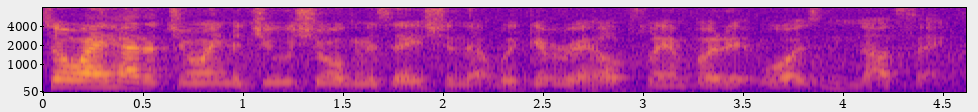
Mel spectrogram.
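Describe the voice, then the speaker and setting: Pitch swings very widely in this fairly quick delivery with a New York accent. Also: woman, very deep, low pitch for a woman. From Brooklyn, New York. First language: Yiddish. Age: old. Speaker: LGBTQ rights activist. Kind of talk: interview.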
